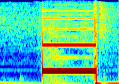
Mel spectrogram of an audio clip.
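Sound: telephone busy tone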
